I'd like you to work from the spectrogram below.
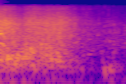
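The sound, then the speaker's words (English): A stalactite splashes into the water beside a boat, a short, broad rush of churned water that swells briefly and then fades as the water settles. “A stalactite falls near them, rocking the boat.”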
